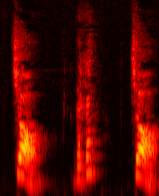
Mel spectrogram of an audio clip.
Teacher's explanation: আলতো করে, নরম করে, কোমল করে, মোলায়েম করে, স্পর্শ করে চলে আসছে, কোনো জোরে ঘর্ষণ লাগছে না, তাই এটা অঘোষ ধ্বনি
